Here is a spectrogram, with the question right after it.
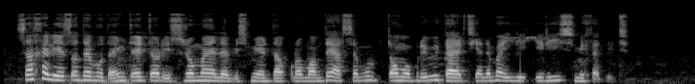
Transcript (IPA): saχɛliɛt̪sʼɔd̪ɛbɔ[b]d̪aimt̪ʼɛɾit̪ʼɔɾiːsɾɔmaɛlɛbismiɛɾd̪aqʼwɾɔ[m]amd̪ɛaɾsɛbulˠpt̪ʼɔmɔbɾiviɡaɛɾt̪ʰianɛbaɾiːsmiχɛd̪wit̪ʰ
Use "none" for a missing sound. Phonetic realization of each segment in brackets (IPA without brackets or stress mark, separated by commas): none, b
